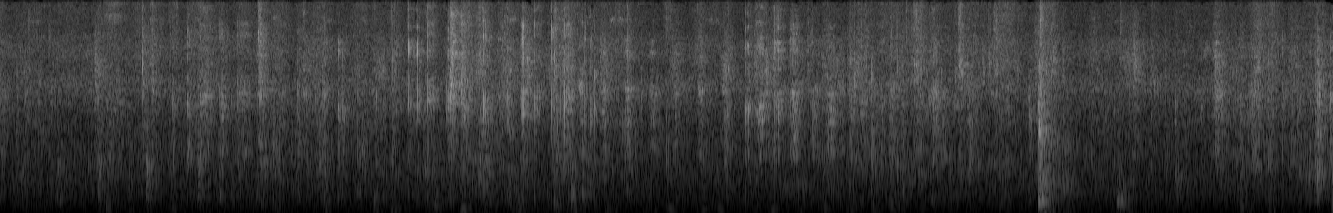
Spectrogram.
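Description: Faint clicking and scuffling of four-week-old puppies' claws and paws on a tile floor as they move about and play, with one louder knock about eight seconds in.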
